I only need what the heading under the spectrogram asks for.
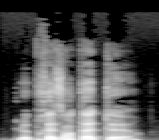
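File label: "le presentateur", French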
